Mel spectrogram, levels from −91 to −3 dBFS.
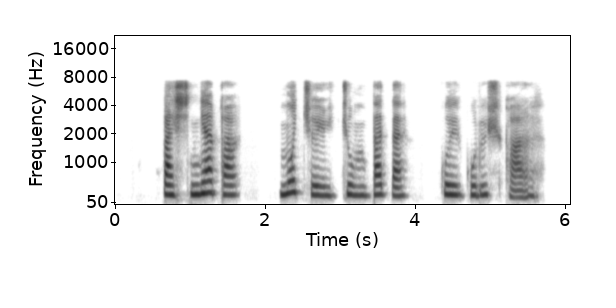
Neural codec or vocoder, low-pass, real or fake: codec, 16 kHz, 1 kbps, FreqCodec, larger model; 7.2 kHz; fake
